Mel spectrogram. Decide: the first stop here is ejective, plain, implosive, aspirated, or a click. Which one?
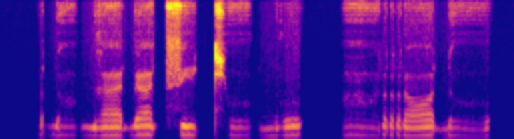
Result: implosive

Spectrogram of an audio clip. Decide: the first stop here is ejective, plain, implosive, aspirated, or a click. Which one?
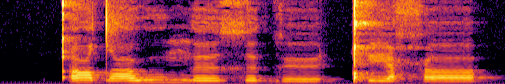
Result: ejective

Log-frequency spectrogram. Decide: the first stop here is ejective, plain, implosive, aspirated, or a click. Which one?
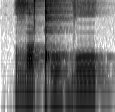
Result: click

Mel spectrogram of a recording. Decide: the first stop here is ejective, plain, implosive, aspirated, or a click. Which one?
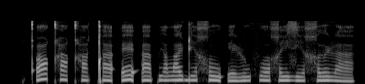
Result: ejective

